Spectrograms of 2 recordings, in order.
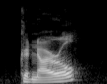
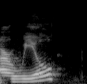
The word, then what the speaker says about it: Gnauril: Gnarl, the Elder. So I'm glad you brought up the G-N-A earlier, because this is spelled G-N-A-U-R-I-L. Gnarl the Elder was a contemporary... Go ahead. – Narwheel? – What's that? – I was like Narwheel? No, G-N-A-U-R-I-L.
